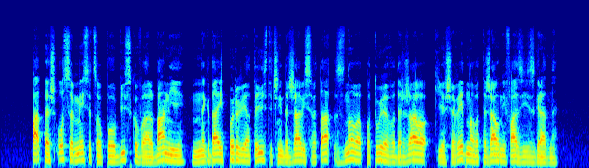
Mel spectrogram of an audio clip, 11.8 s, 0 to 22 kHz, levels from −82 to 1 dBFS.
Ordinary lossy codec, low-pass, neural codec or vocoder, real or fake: AAC, 32 kbps; 19.8 kHz; none; real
